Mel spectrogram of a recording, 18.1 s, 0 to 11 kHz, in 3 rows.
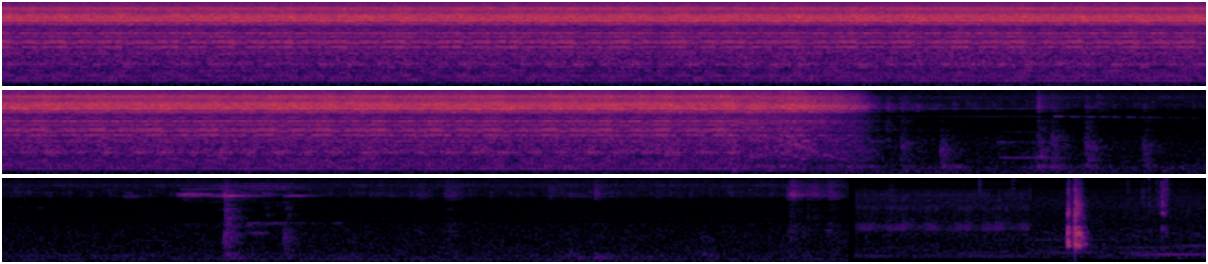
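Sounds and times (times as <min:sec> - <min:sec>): power tool motor whining: 0:00.0 - 0:10.4.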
